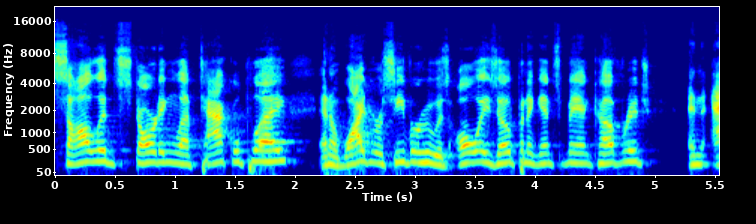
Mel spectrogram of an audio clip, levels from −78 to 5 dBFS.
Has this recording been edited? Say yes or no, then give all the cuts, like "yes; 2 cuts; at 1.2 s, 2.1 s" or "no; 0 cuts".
no; 0 cuts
